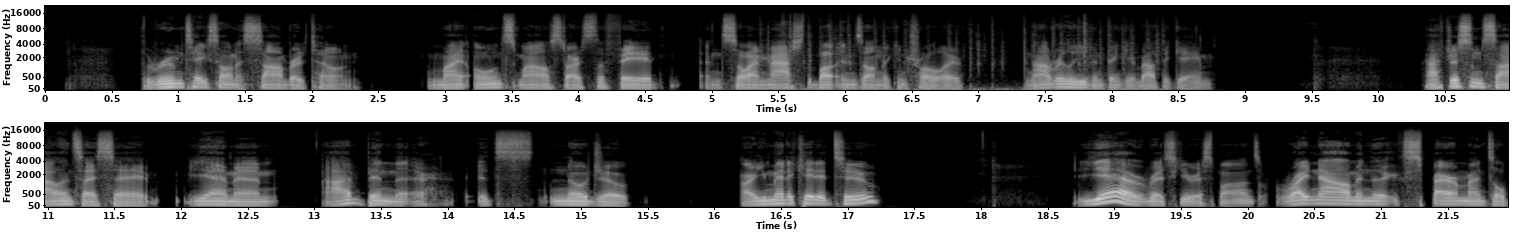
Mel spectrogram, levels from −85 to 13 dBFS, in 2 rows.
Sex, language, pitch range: male, English, 85-110 Hz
